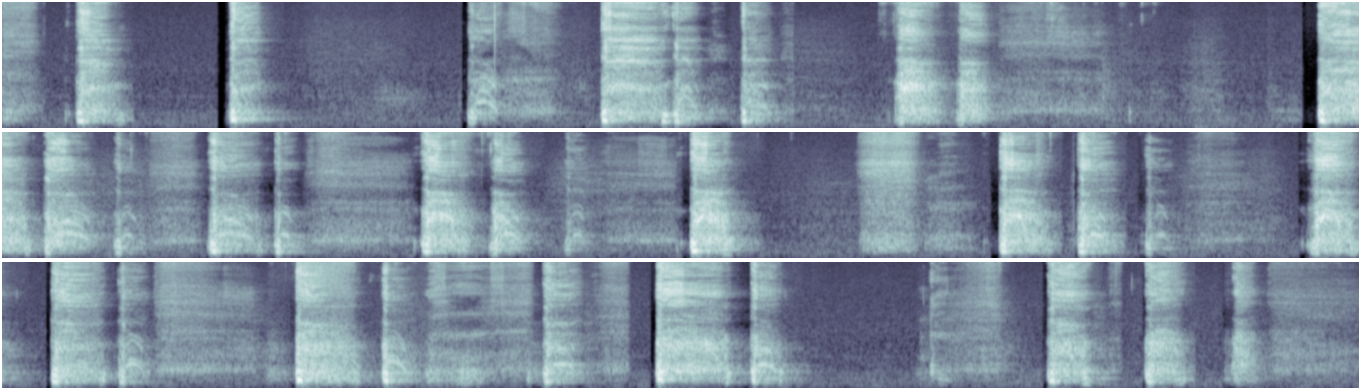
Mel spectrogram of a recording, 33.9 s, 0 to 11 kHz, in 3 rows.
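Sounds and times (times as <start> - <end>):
person coughing: 0.0 - 1.1, 1.9 - 2.4, 3.9 - 6.6, 7.4 - 8.4, 11.0 - 13.9, 14.8 - 16.4, 17.0 - 17.6, 19.1 - 21.2, 22.2 - 24.0, 25.0 - 29.3, 31.3 - 33.2.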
